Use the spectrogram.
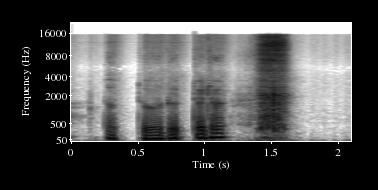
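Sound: sniffing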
